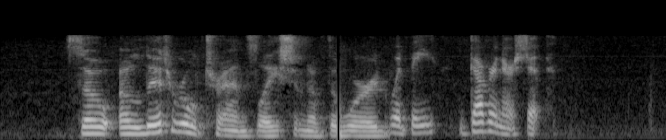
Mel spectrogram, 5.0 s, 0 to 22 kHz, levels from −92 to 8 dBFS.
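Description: Right after "a literal translation of", at 2.52 s, there is packet loss on an ADPCM call: a hard silent gap of about 30 ms, a few packets' worth. Unlike a plain dropout, the sound then comes back slightly distorted until the decoder's predictor catches up. From 2.92 s to the end, the section plays at the wrong speed, 1.49 times too fast, likely from playback on a mismatched clock. It sounds high and hurried, about seven semitones up. Because the tempo rises along with the pitch, this is a speed error and not a pitch-shift effect.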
